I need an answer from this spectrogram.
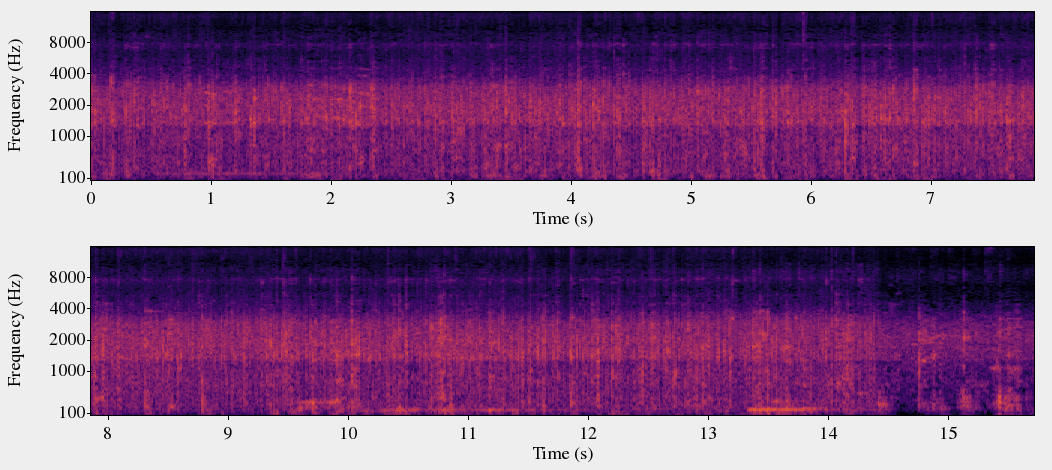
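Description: Heavy rain falling on tiled roofs and paving, a dense steady patter of drops; near the end it thins to sparser, separate drips and splashes.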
